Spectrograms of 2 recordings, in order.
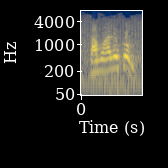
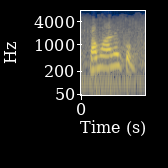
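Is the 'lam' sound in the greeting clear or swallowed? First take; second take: swallowed; swallowed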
